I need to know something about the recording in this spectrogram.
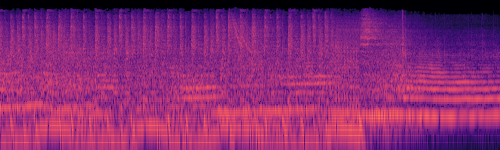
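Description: Backing music with a heavy, regular beat plays over a racing car until about seven seconds in. The music then stops and a Vauxhall Vectra BTCC touring car's engine is heard alone, its note rising slowly as the car accelerates.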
